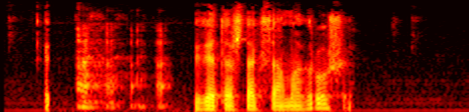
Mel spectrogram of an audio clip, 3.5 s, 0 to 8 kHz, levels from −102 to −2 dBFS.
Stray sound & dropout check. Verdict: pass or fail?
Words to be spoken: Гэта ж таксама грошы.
fail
